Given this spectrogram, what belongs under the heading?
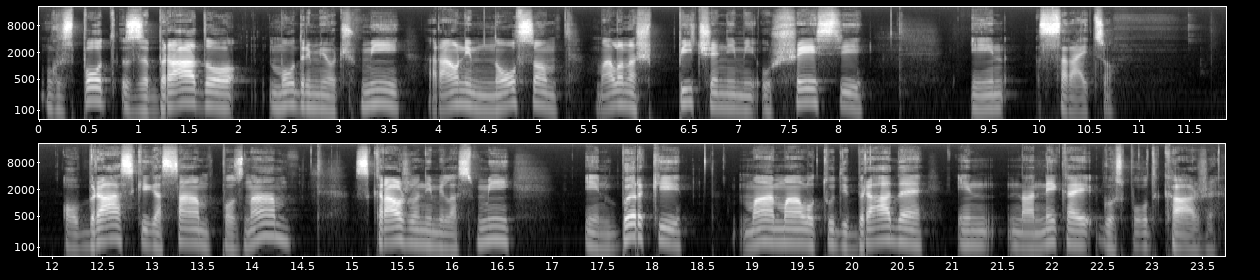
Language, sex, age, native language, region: Slovenian, male, 18-29, Slovenian, Southeast Slovenia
